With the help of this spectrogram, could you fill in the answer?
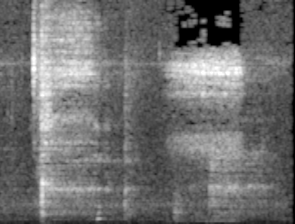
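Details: Awake Jack Russell terrier, lying relaxed, making a snoring sound: a few soft clicks and sniffs, then one drawn-out raspy, hissing breath.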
